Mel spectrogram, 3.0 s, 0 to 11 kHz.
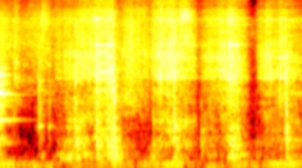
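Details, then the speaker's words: Honda GX200 6.5 hp engine stored outside for at least 15 years, turned over by hand before first start: slow, uneven rasping strokes with a dry gritty scrape. It sounds rusty inside; cause not confirmed. "So can you feel that? Or can you hear that? Sorry. Just sounds nice and rusty."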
